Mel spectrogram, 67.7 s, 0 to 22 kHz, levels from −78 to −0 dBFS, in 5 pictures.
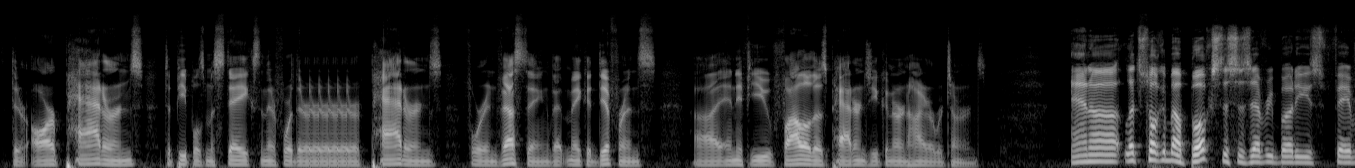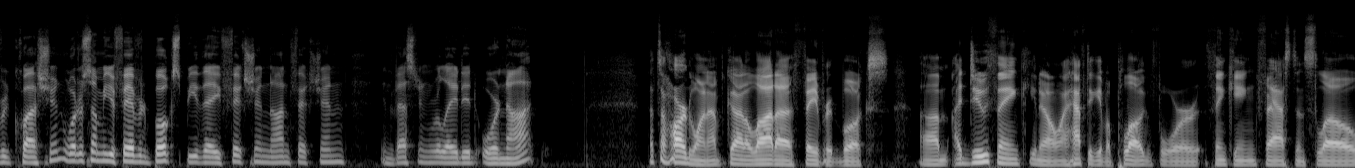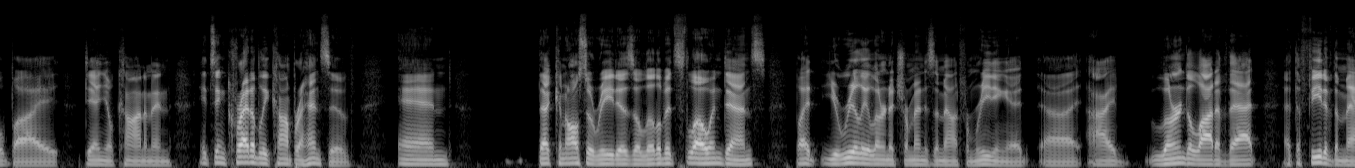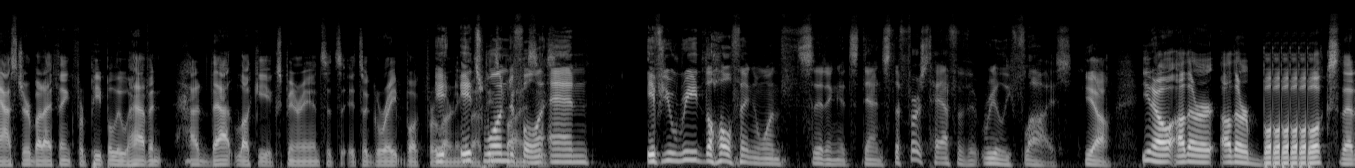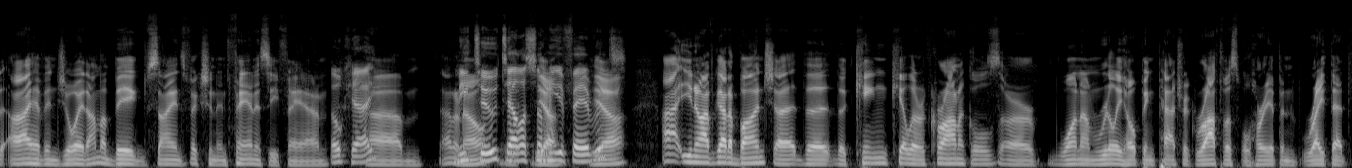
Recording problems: audio stuttering; at 3 s and at 53 s

